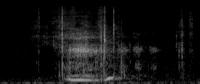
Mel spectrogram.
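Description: Paper rustling and crinkling in the hands as a small paper-wrapped item is handled and unwrapped, with a short vocal exclamation just over half a second in.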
